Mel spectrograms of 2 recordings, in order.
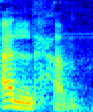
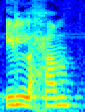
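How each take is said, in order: First: The word begins with an a vowel. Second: The word begins with an i vowel. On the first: The speaker calls it right. "you say alham" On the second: The speaker calls it wrong. "you don't say ilham"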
